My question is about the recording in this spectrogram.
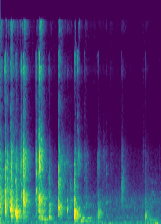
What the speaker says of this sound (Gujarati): તાળી વગાડો બધાય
